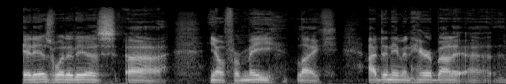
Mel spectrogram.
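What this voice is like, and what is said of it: Slight Southern American accent. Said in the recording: “there's a little bit of a Southern accent.”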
